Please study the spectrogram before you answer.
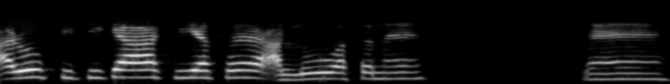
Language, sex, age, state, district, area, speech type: Assamese, female, 60+, Assam, Golaghat, urban, conversation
